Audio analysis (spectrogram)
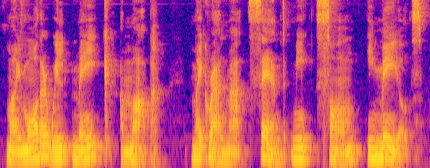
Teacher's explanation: airflow is redirected through the nose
